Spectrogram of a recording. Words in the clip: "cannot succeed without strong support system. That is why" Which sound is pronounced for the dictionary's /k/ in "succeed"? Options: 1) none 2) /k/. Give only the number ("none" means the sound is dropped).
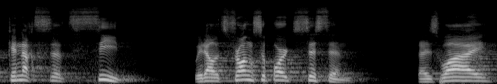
1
